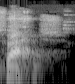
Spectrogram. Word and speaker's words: Fahish: My name for it is Fahish. Those who know Arabic know what that means. Fahish means obscene, and it rhymes with Daesh.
